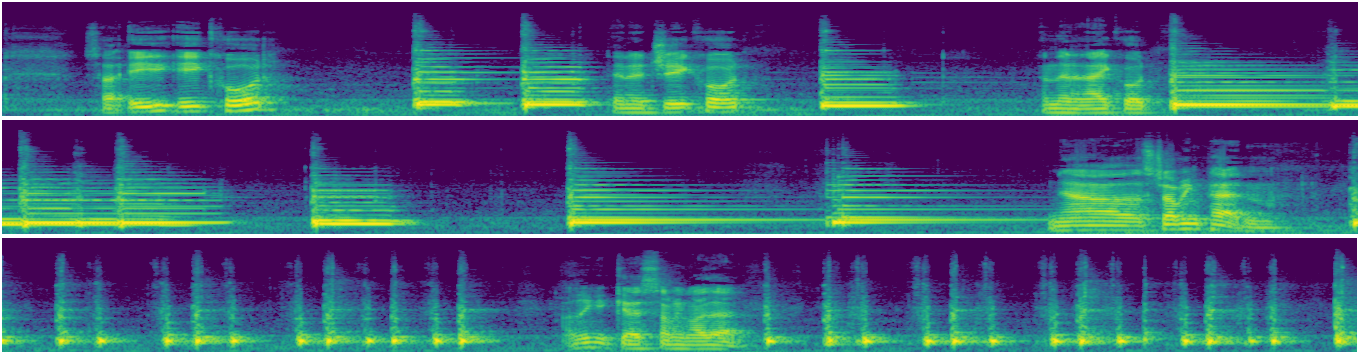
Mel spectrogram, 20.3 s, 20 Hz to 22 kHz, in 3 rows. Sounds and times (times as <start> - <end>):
Ukulele: 2.1 - 3.0, 4.1 - 4.6, 5.8 - 8.9, 9.6 - 12.0, 13.5 - 16.2, 17.3 - 20.3.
